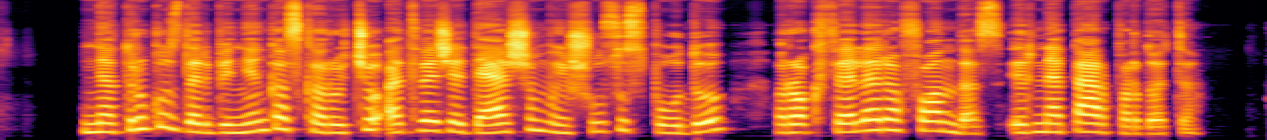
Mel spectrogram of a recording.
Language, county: Lithuanian, Šiauliai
